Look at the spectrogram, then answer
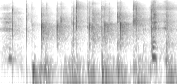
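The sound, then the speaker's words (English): A short round of applause from a handful of people: sharp, uneven hand claps crackling at a quick, irregular pace, moderately loud, with faint voices mixed in. “Round of applause.”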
